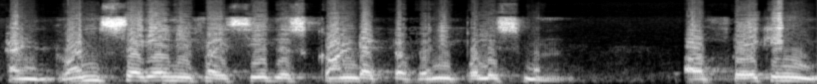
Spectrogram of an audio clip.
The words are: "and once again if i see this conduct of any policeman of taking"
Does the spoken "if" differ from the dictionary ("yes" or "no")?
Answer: no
